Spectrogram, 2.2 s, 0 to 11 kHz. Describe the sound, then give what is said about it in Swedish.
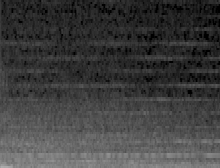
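A steady rumbling ride on rails, with a continuous low drone, broad hiss and faint tonal whine, as a number 4 tram rolls in to the city centre at an even pace, with no voices. “Tog eh, fyran spårvagn in till centrum.”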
